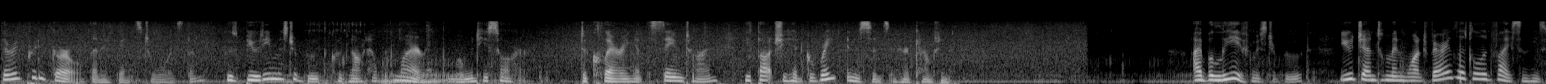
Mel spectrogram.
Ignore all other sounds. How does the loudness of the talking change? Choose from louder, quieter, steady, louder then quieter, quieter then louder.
steady.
